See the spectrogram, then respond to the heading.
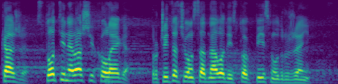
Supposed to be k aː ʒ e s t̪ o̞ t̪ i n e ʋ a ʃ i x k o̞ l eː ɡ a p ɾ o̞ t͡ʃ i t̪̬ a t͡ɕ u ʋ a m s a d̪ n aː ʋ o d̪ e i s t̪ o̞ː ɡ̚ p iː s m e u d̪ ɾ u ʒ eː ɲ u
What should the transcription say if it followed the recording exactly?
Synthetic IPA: k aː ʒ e s t̪ o̞ t̪ i n e ʋ a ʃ i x k o̞ l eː ɡ a p ɾ o̞ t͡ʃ i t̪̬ a t͡ɕ u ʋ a m s a d̪ n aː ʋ o d̪ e i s t̪ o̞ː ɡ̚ p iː s m a u d̪ ɾ u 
